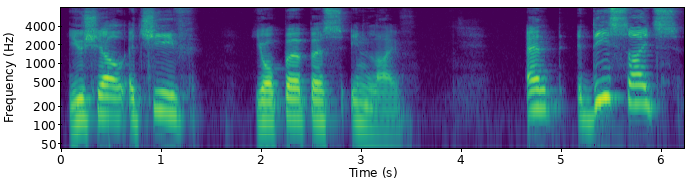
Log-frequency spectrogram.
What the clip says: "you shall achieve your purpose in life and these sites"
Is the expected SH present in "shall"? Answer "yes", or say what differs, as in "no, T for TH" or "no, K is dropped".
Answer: yes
